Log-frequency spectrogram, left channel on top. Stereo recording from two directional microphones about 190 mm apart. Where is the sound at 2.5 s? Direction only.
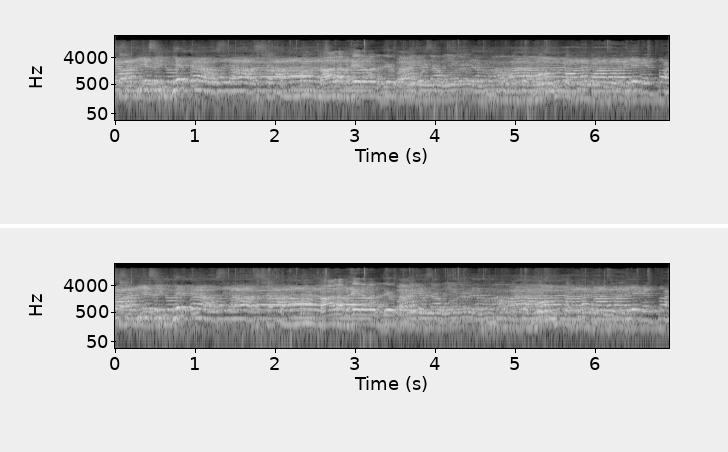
45° right (ahead or behind).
